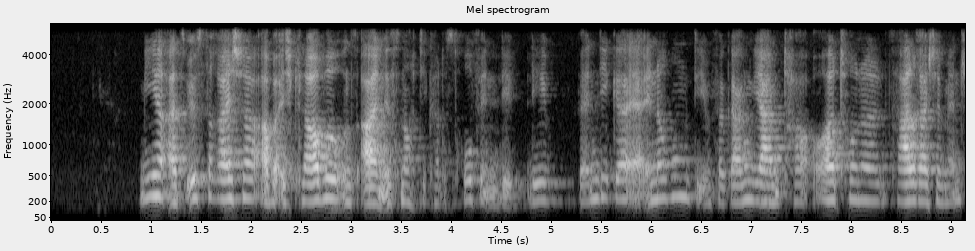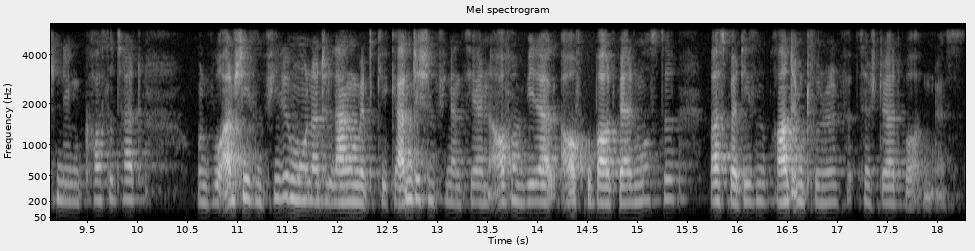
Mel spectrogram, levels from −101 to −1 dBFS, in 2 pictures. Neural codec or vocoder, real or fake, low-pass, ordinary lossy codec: vocoder, 44.1 kHz, 128 mel bands every 512 samples, BigVGAN v2; fake; 5.4 kHz; none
